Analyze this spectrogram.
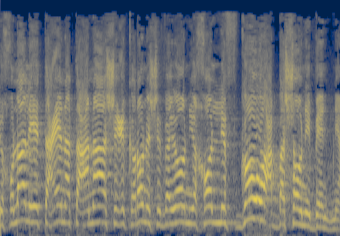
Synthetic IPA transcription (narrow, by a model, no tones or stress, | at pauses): ɪxʊlalhɪt̪aʕeːnat̪aʕanaʃeʕɪkaɾoːniʃɪvajoːnjaxoːlːɪfɡoʕbaʃoːnibeːnbni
